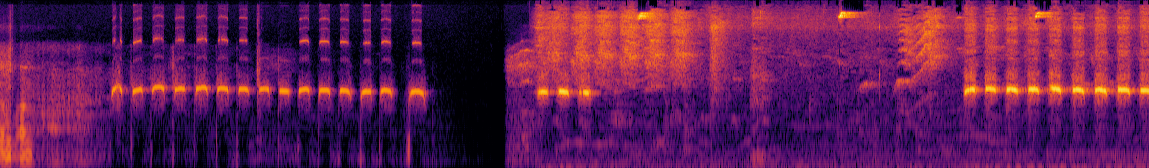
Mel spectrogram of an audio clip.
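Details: Tame, free-roaming Wandering whistling ducks (Indonesian belibis kembang), called in by their owner to be fed before roaming rice fields, give clear high whistles about two a second, then a busy twittering chorus; a man's voice briefly at start.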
